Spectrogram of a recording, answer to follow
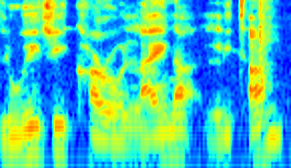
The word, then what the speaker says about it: Luidgi Carolina Litan: Luidgi, it's Luidgi Carolina Litan. Is that the correct pronunciation? Yeah.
